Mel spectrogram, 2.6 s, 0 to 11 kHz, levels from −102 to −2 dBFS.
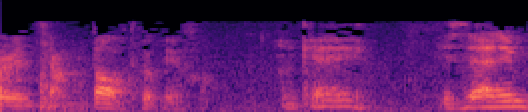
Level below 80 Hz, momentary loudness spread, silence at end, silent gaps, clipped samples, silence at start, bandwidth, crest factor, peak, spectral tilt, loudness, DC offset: -66 dBFS; 20 LU; 0 s; none; under 0.1%; 0 s; 5.8 kHz; 20 dB; -18 dBFS; -3.5 dB/octave; -39 LUFS; under 0.1%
